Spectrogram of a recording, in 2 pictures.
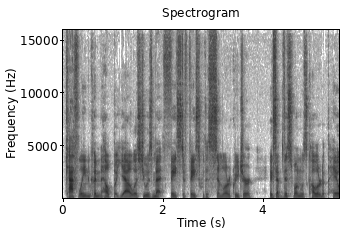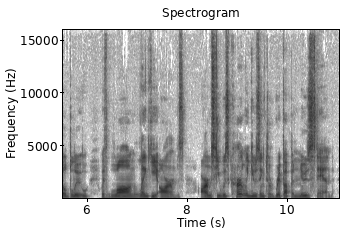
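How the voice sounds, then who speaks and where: A person narrating a story as an audiobook-style reading, with expressive delivery. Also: mid-range voice, moderate pace. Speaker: fan fiction podfic reader.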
